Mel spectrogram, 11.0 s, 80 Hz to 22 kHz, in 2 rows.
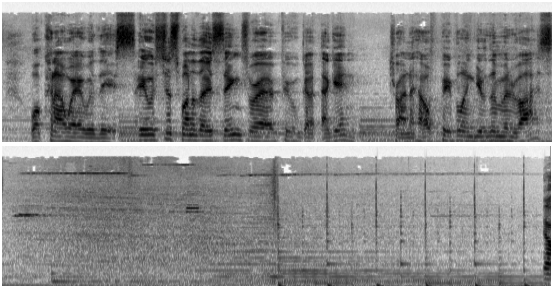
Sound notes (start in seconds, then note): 5.3 cars revving; 5.5 cars hooting; 8.1 upbeat music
